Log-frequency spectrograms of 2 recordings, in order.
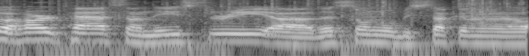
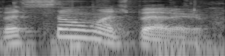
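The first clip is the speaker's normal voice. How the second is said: ordinary talk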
